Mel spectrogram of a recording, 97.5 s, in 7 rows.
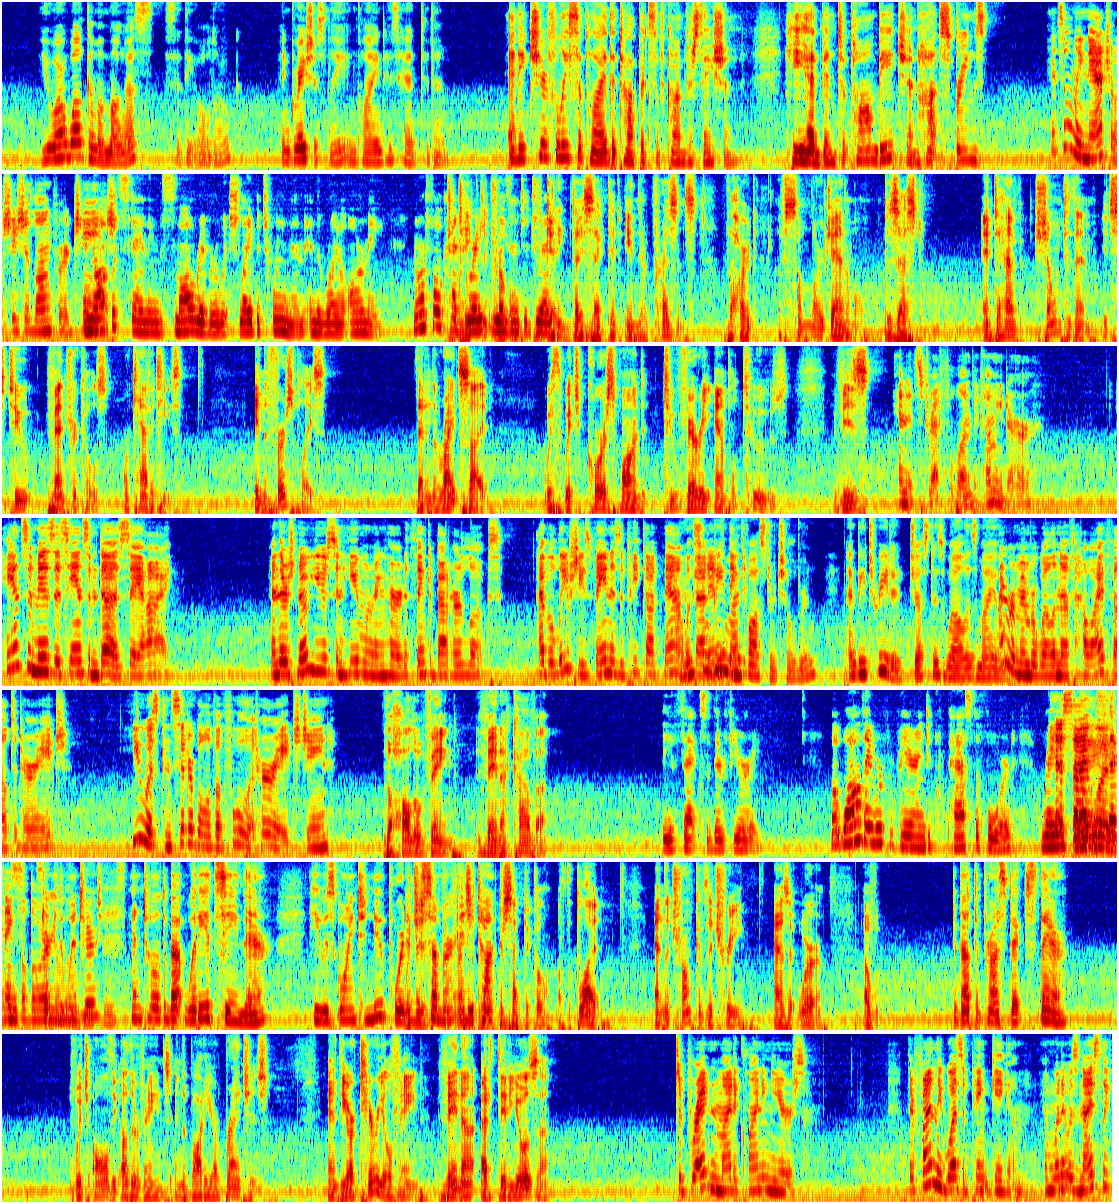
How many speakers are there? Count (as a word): five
